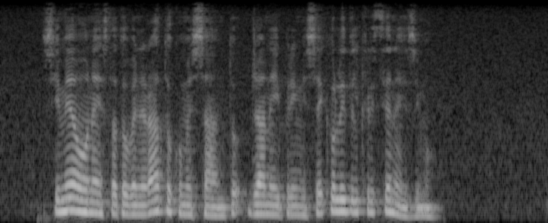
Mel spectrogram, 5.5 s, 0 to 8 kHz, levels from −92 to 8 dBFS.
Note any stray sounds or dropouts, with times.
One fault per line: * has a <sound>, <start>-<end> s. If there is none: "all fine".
all fine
